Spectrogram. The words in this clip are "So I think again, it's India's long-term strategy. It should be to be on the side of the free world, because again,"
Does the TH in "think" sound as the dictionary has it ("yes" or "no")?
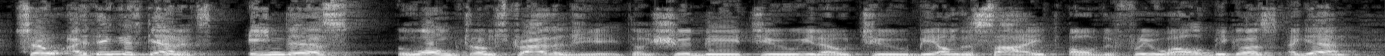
yes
